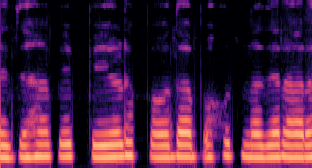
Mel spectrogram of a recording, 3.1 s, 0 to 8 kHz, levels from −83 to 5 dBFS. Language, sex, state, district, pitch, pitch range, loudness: Hindi, female, Jharkhand, Palamu, 215 Hz, 210-220 Hz, -13 LUFS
